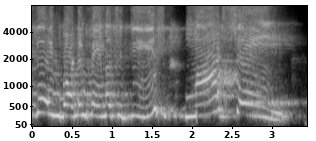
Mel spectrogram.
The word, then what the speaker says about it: Marseille: Then next the important famous city is Marseille. Marseille. Here you can see double L is there, but this L we are not pronouncing there. Marseille.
